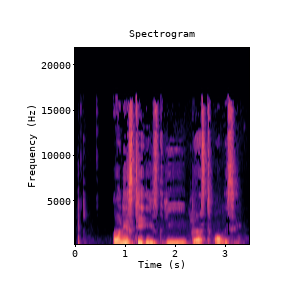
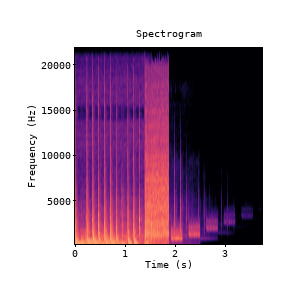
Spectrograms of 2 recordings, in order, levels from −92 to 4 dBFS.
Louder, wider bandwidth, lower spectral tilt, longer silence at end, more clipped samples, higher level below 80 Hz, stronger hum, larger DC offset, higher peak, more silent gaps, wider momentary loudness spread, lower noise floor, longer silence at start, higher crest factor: second, -20 LUFS vs -15 LUFS; second, 17 kHz vs over 20 kHz; first, -5.5 dB/octave vs -3.5 dB/octave; second, 0.3 s vs 1.25 s; neither; second, -58 dBFS vs -26 dBFS; neither; neither; about the same, -2 dBFS vs -2 dBFS; neither; second, 11 LU vs 19 LU; second, -63 dBFS vs -76 dBFS; first, 0.75 s vs 0 s; about the same, 18 dB vs 16 dB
